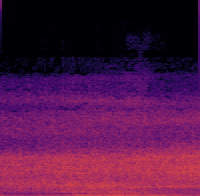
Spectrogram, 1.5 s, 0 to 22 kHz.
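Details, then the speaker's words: 1996 Ford Ranger 2WD 4.0L V6 after top-end overhaul and new exhaust manifold bolts, gauges normal: petrol engine idles with a steady, even low rumble, no knocks, ticks, misses or exhaust leaks. "our exhaust leaks give you a little wrap perfect super clean guys super clean sounding like i said guys i can't ask for much more"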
